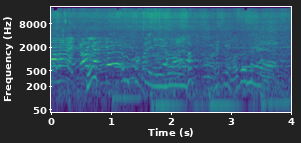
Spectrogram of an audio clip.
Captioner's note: street vendor shouting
